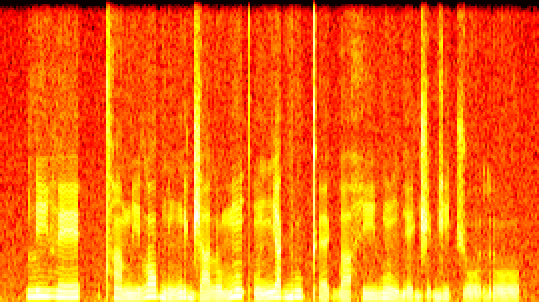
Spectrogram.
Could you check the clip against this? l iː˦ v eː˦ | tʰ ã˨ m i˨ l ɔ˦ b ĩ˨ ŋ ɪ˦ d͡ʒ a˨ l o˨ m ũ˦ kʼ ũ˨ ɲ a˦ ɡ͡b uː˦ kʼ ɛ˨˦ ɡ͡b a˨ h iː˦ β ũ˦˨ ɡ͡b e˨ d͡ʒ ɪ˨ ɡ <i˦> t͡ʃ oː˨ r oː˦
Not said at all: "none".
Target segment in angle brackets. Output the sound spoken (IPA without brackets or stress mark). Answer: i˦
